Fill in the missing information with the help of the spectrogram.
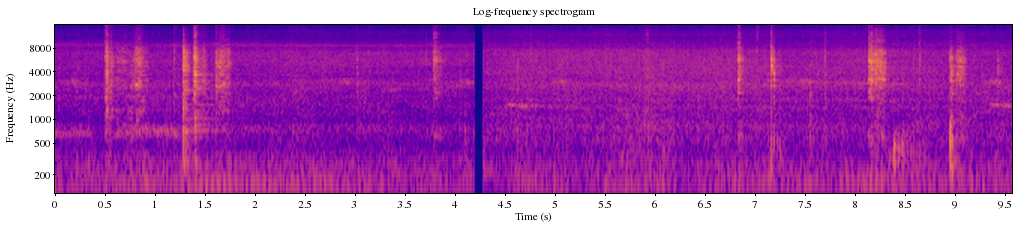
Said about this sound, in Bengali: একে একে এই তেলে ভাজাগুলো আমি সব এখন তুলে নেব।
